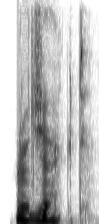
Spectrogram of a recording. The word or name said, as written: reject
